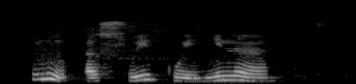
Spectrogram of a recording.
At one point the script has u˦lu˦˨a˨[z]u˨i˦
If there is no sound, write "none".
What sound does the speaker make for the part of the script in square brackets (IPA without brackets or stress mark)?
s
